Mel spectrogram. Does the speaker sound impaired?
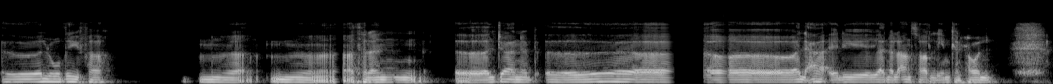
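Yes: stuttering; stutter from about age 10, mild then worsening, obstacle by 15, later stuttering control program; worst period of stutter currently, stutter increased, anxiety disorder treated at psychiatric clinic; stutter greatly controlled after program, now increased again, hardest in meetings and work communication; here prolonged sounds, blocks.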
